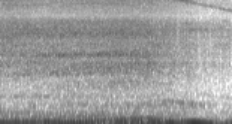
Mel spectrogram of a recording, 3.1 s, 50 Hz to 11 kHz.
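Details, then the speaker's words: 2011 Ford F250 6.7L Powerstroke diesel that died at light throttle with P228F and fuel rail pressure dropping below commanded, after the repair: deep, steady low rumble with an even beat and no misses; idling much smoother, believed fixed. "it's being a lot smoother and everything with that now so that should be um that should fix that"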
